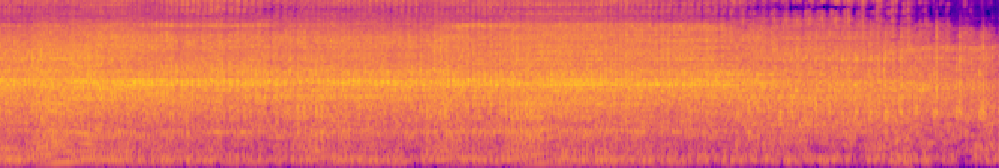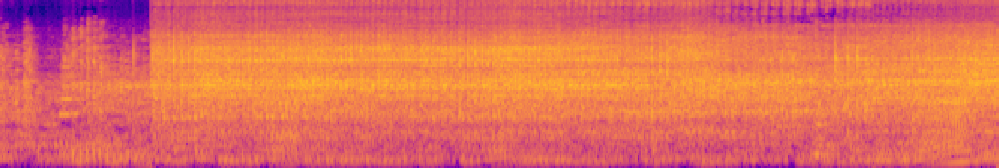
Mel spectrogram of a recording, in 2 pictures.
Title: Bike Engine Sound Problem | Engine Tapit noise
